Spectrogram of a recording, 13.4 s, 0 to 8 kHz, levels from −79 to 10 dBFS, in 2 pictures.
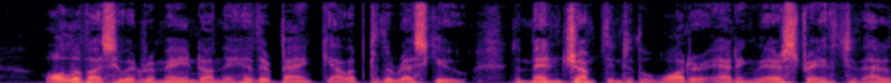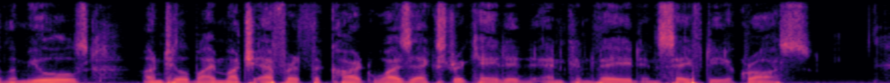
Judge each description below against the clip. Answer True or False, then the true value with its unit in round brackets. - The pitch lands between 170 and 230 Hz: False (100 Hz)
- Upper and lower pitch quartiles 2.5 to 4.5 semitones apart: True (3.2 semitones)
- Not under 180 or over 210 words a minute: True (185 wpm)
